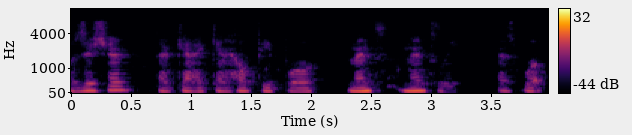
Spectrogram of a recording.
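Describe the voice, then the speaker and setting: Flat, monotone intonation from a male speaker at a medium pitch. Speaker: graduate student. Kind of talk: class presentation. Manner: halting.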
